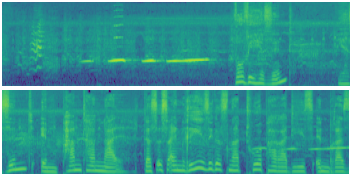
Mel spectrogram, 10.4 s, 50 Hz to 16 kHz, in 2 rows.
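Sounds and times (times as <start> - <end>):
tinamou whistling call in the Pantanal Brazil: 1.2 - 3.2, 9.0 - 10.4
speech: 3.5 - 4.4, 5.0 - 10.4.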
